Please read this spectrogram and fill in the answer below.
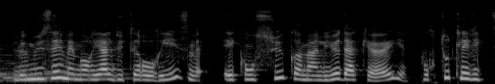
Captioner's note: speaking in foreign language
